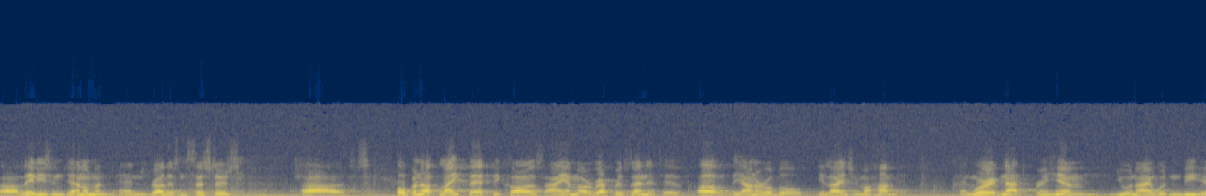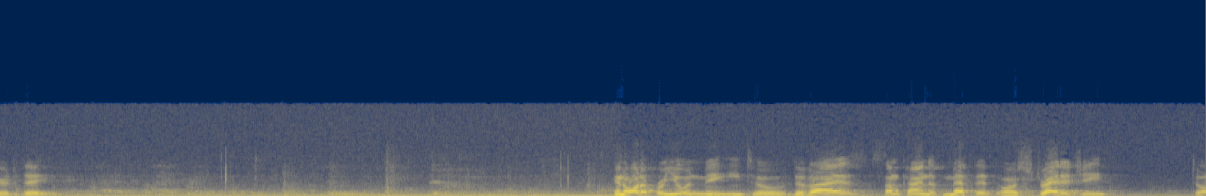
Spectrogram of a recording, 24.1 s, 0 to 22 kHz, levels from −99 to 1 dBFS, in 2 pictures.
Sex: male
